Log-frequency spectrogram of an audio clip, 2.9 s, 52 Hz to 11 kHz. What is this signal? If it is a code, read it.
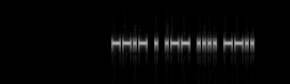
Morse code, heard as a keyed tone, about 46 wpm, 700 Hz. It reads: QEWHZ
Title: Code Groups - 5 Letter:Numbers - 45wpm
